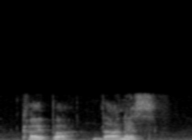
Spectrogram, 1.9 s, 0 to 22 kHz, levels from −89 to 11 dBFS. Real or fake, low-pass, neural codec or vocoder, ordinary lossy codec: real; 7.2 kHz; none; none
